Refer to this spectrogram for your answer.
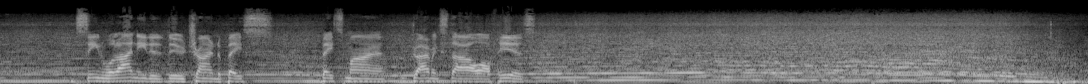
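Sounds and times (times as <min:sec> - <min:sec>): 
heavy truck engines revving at a truck and tractor pull: 0:00.0 - 0:10.8
speech: 0:00.8 - 0:05.6.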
